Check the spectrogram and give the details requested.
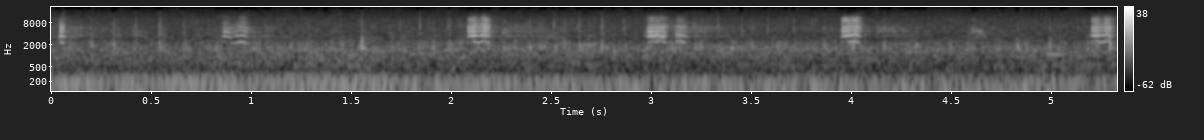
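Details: In Kyoto in late April, an adult grey-headed lapwing guards its young with short, piercing notes repeated about once a second, some doubled, above a low hum of distant traffic.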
